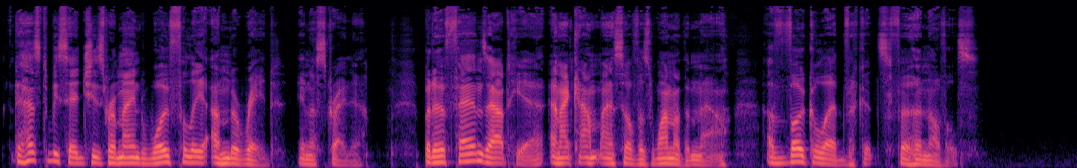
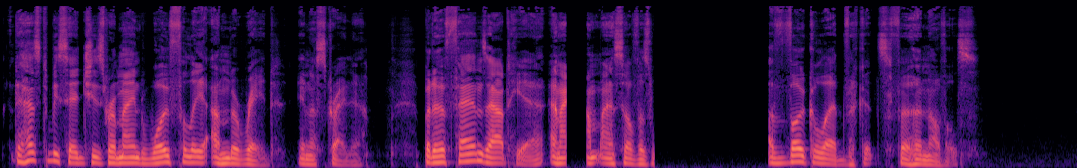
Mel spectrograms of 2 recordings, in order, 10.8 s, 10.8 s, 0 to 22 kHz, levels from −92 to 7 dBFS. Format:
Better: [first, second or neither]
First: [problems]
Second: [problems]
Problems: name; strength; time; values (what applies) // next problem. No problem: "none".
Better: first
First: none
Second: audio cutting out; at 5.5 s and at 6.5 s for 1 s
